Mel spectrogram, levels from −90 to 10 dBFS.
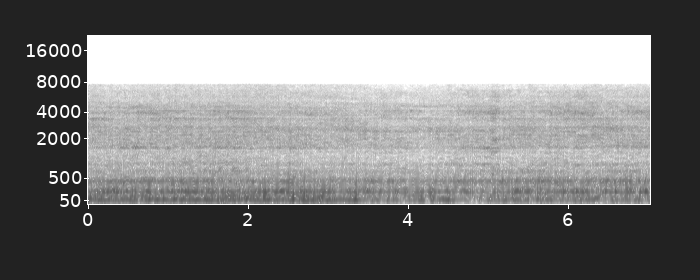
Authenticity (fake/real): fake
